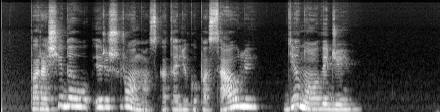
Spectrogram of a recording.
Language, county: Lithuanian, Panevėžys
